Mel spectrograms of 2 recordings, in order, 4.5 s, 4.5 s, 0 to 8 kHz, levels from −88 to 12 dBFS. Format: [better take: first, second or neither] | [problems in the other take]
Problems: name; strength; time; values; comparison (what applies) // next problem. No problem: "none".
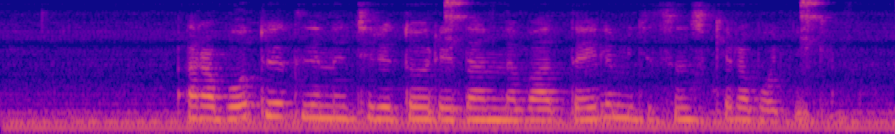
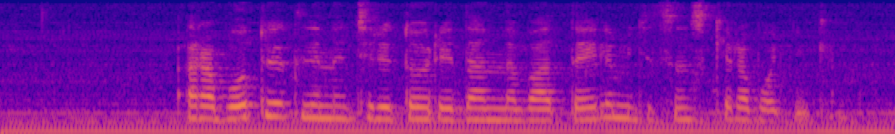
second | background sound (Tambourine); 14 dB below the speech // room echo; dies away in 0.4 s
